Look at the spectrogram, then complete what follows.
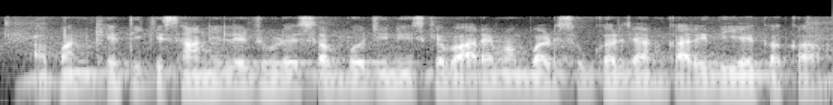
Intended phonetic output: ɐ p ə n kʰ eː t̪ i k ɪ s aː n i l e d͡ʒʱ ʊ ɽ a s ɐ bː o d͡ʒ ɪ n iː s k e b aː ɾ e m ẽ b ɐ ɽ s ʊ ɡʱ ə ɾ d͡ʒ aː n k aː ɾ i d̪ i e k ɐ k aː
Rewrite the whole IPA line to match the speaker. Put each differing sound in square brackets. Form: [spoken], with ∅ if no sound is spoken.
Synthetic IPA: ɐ p ə n kʰ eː t̪ i k ɪ s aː n i l e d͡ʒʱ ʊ ɽ [e] s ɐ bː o d͡ʒ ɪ n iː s k e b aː ɾ e m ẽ b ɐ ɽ s ʊ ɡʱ ə ɾ d͡ʒ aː n k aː ɾ i d̪ i e k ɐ k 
